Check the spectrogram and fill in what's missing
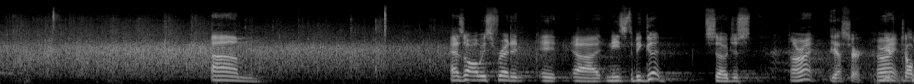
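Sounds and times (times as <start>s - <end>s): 
crowd applause: 0.0s - 6.3s
speech: 2.1s - 2.7s, 4.5s - 9.1s.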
